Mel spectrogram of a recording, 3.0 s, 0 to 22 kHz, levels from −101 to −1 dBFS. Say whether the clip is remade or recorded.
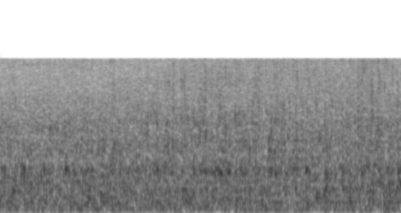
recorded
